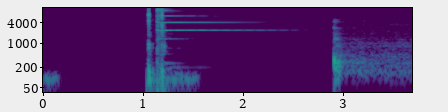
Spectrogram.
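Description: A bell chimes once and rings out.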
